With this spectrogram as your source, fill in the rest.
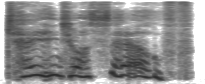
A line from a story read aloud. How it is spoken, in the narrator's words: Seret screamed at him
